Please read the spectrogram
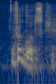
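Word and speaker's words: Выготский: Вот вы упоминали сегодня, я все время забываю, как правильно ударение, Выгодский, да? Выгодский, да. Отлично, можно работать на радио.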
